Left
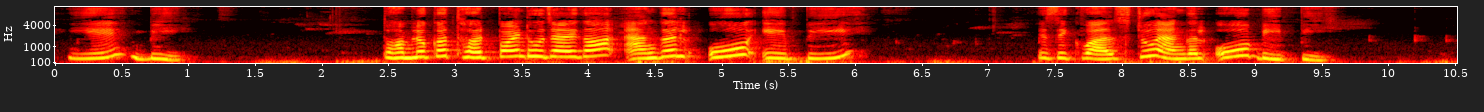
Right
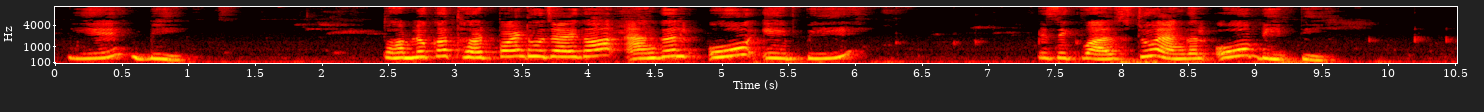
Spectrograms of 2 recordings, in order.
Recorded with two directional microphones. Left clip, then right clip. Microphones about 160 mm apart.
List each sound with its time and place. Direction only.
0.2 s a woman's voice: 60° left (ahead or behind)
2.4 s a woman's voice: 60° left (ahead or behind)
7.3 s a woman's voice: 55° left (ahead or behind)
